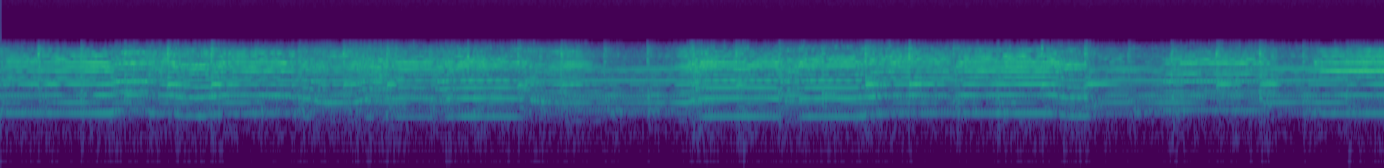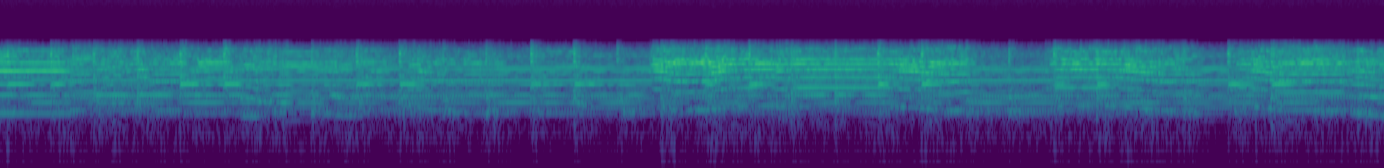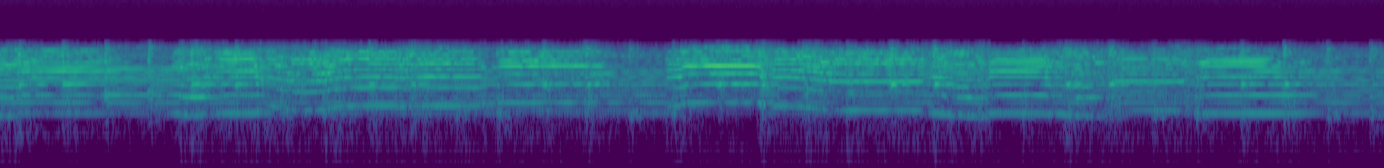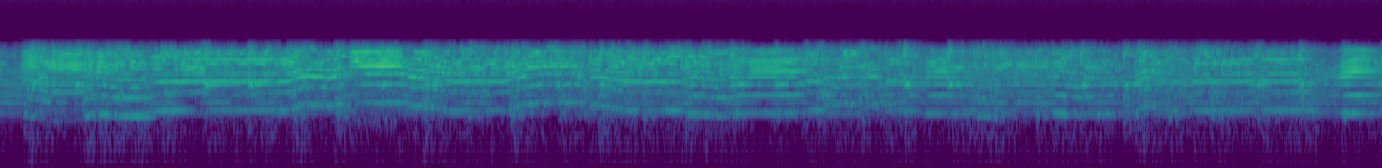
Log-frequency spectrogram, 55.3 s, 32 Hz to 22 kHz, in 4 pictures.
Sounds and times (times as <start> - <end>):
Violin, fiddle: 0.0 - 55.3.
